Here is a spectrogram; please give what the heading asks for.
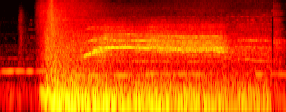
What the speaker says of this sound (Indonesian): Alana berteriak ketakutan begitu melihat bayangan menggelantung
